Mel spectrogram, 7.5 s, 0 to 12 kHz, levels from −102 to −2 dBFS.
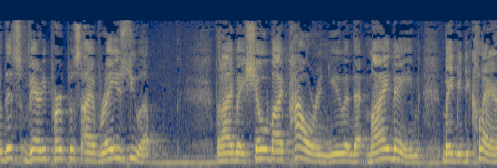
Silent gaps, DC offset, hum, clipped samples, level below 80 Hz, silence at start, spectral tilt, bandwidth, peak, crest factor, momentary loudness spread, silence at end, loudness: none; under 0.1%; none; under 0.1%; -60 dBFS; 0 s; -5 dB/octave; 8 kHz; -6 dBFS; 18 dB; 13 LU; 0 s; -24 LUFS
